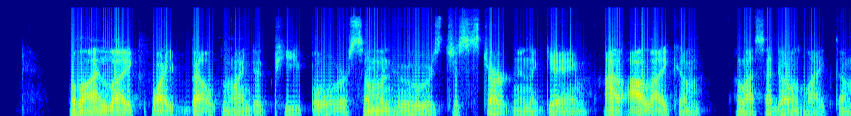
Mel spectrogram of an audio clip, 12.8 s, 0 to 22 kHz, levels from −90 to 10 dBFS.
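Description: From start to end, the speech carries a steady buzz near 92 Hz and drags along at roughly 0.53 times normal speed while keeping its timbre. This is a block size mismatch (padded): each short block, which fits 256-sample writes, is zero-filled to a longer read size.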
